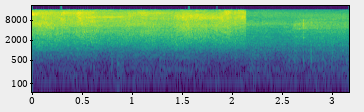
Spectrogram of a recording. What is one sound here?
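Vegetables sizzle as they are stir-fried in a wok.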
